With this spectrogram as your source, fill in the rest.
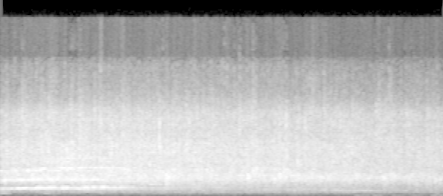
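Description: A graduation audience applauds its valedictorians and top scholars, steady dense clapping from a large crowd that holds loud and even throughout, with no voices over it.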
